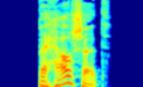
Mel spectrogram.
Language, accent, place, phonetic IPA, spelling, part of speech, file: German, Germany, Berlin, [bəˈhɛʁʃət], beherrschet, verb, De-beherrschet.ogg
- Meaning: second-person plural subjunctive I of beherrschen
